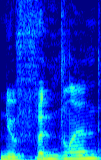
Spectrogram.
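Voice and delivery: "Newfoundland" with stress on middle syllable "found". Discussing how to say the place name, stress on middle syllable of Newfoundland. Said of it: "the emphasis is on the middle syllable".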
